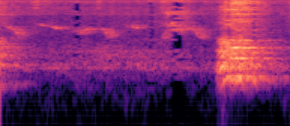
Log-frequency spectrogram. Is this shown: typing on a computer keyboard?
no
